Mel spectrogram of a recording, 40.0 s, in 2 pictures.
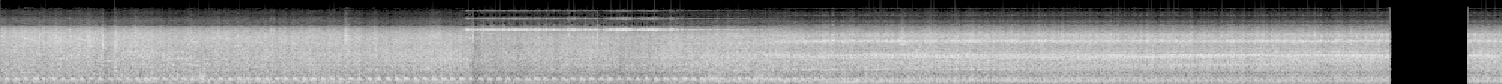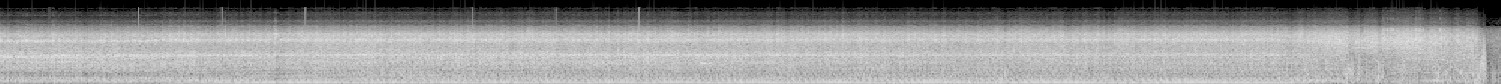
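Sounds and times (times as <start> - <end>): thin high whine: 0.0 - 11.5
diesel train engine drone: 0.0 - 18.5, 19.6 - 40.0.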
